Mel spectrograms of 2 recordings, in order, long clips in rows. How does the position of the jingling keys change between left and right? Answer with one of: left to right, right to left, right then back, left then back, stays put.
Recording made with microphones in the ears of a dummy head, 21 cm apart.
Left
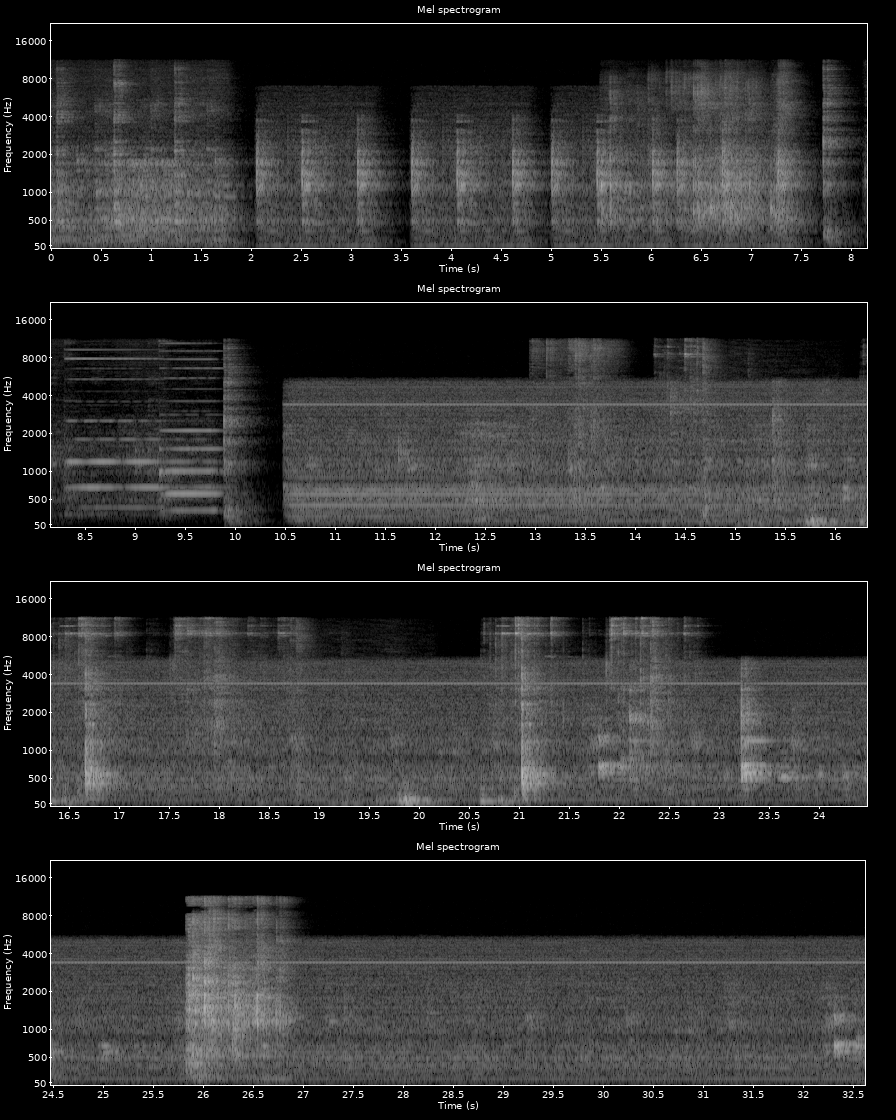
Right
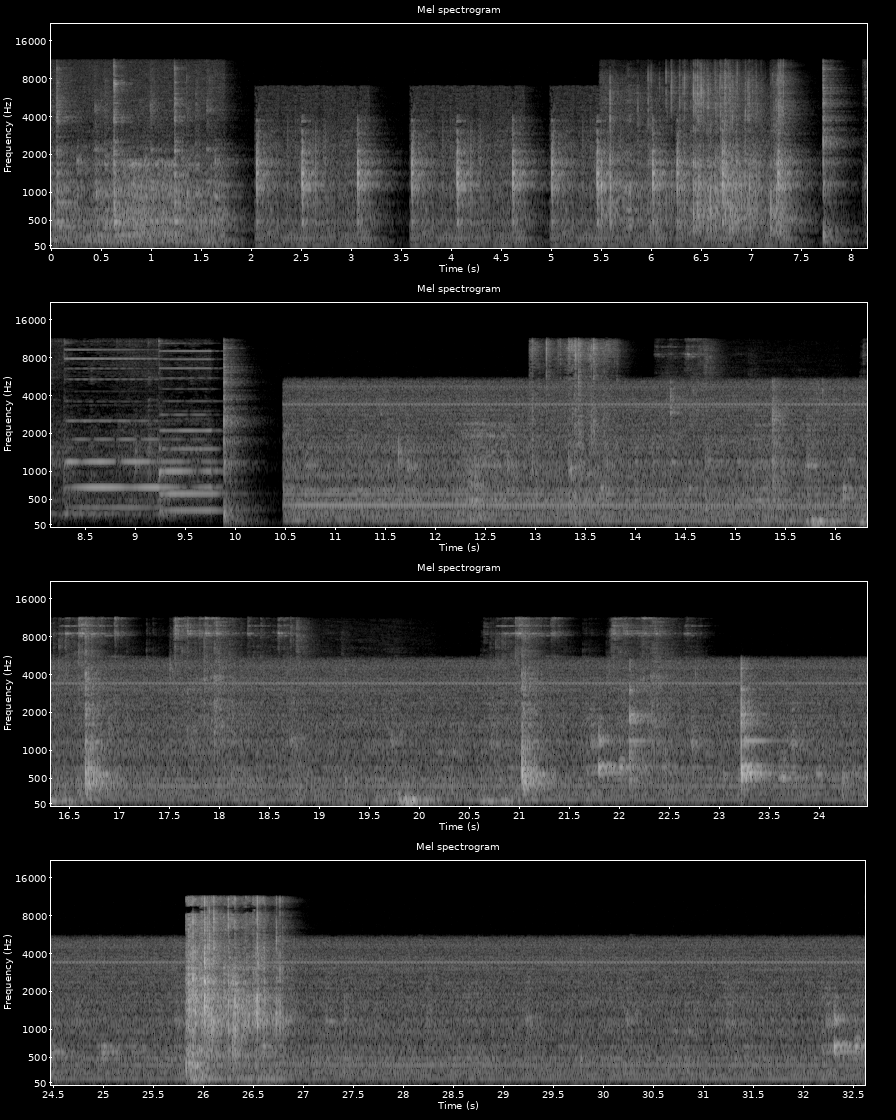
right then back.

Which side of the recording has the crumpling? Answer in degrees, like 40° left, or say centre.
50° right.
